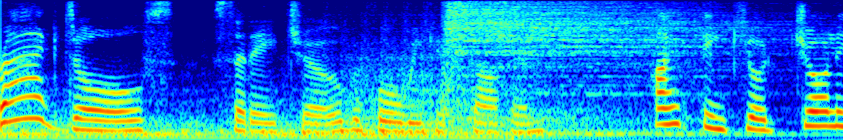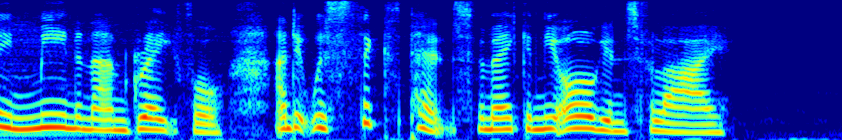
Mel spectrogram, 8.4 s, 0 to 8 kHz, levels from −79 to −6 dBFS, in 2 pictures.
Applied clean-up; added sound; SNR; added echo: none; Drum; 12 dB; none.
